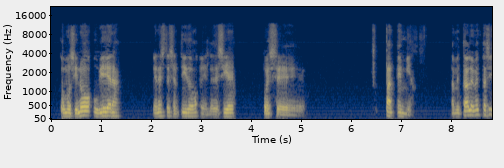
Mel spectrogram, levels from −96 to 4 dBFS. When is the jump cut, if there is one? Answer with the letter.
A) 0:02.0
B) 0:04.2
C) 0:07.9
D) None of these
A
